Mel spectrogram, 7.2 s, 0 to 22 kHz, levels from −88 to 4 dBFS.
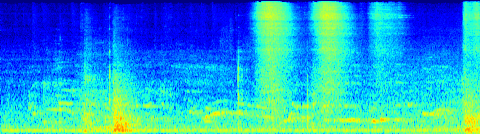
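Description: Compressed frames skipped at 3.48 to 3.50 s: about seven frames of the encoded sound never reach the output, so the audio leaps ahead by around 150 ms.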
